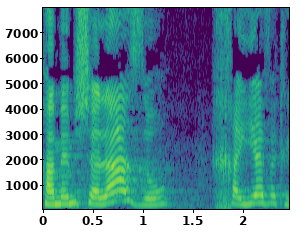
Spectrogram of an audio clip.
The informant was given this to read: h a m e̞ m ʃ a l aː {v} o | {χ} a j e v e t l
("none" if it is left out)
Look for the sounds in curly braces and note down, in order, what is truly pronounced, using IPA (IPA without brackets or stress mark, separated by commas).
z, χ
